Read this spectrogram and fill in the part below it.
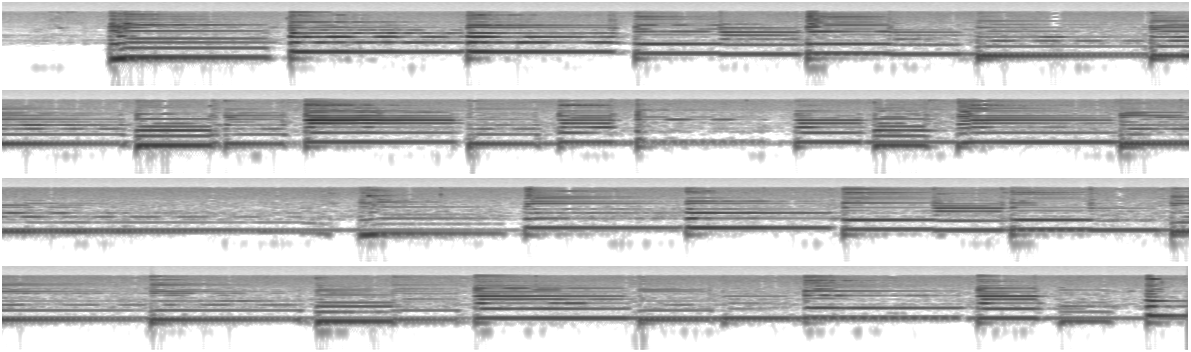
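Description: An electric guitar plays a flowing melody of plucked, sustained notes, steady and clear throughout with no voices.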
